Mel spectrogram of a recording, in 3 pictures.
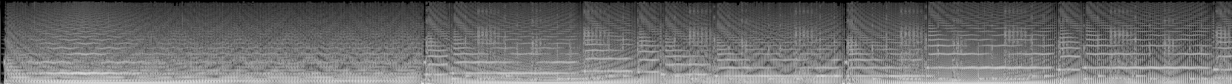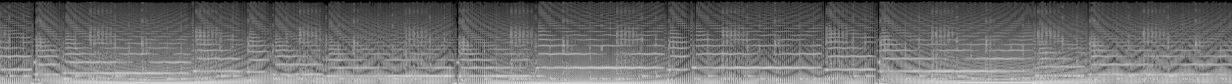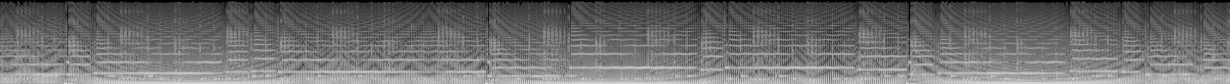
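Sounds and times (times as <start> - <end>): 
loader tune on CSG8580R5: 0.0 - 36.9.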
